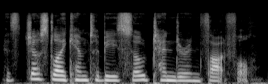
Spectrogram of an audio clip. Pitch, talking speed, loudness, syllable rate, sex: 195 Hz, 225 wpm, -17 LUFS, 4.8 syllables/s, female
